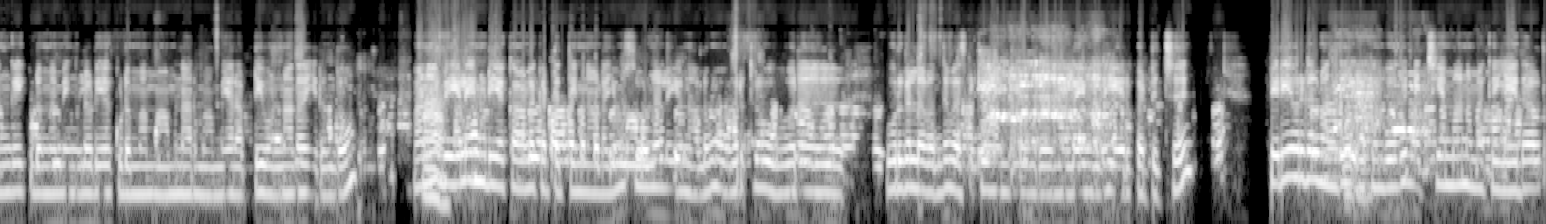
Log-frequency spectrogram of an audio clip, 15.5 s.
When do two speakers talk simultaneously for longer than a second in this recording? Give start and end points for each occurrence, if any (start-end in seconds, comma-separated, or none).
5.0-8.0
